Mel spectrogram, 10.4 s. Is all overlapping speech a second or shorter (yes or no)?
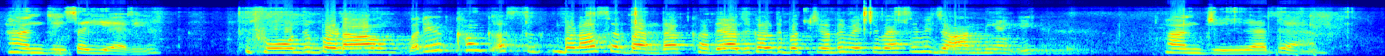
yes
